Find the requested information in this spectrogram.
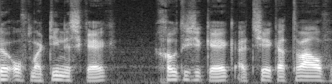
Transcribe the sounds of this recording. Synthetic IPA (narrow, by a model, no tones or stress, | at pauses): əɹɔfmaɹtinəskɛɹk | χowtisəkɛɹkʰœ̰ɥtsɪɹkaːtʋaːləfɦ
